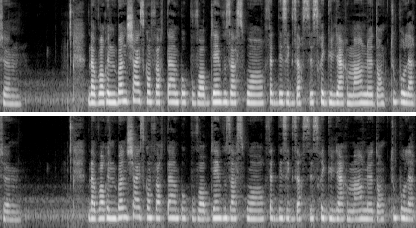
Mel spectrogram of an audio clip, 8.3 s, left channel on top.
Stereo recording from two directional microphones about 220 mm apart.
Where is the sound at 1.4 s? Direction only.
50° left (ahead or behind).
